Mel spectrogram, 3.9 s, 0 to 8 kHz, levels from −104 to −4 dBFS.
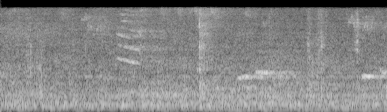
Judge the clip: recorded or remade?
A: remade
